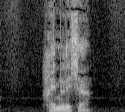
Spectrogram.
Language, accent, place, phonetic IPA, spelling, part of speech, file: German, Germany, Berlin, [ˈhaɪ̯mlɪçɐ], heimlicher, adjective, De-heimlicher.ogg
- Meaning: 1. comparative degree of heimlich 2. inflection of heimlich: strong/mixed nominative masculine singular 3. inflection of heimlich: strong genitive/dative feminine singular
